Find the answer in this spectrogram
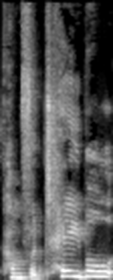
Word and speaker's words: comfortable: I hear this pronounced as comfortable and comfortable quite a lot. Comfortable. Comfortable. How many syllables am I pronouncing this with? Three.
